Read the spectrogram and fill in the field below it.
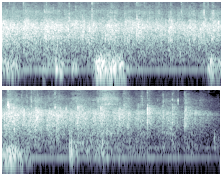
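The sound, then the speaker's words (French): Steady applause from an audience thanking a panel, a dense wash of many hands clapping at an even, sustained loudness for several seconds, with faint low murmurs underneath and a slight fade at the end. “Vous pouvez les applaudir euh, bien fort.”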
